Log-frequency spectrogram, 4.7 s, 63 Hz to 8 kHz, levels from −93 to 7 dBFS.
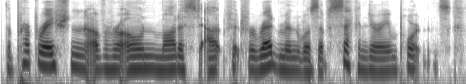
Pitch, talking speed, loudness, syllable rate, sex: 155 Hz, 165 wpm, -20 LUFS, 5.7 syllables/s, female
